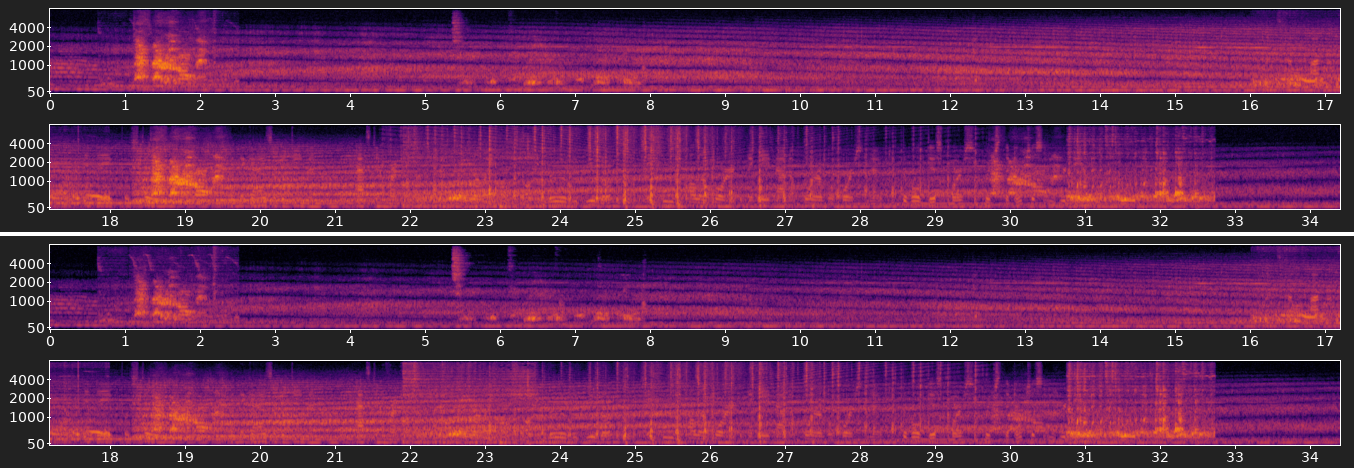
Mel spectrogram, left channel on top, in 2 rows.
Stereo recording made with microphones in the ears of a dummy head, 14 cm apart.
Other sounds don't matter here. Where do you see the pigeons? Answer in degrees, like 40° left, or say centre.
50° right.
